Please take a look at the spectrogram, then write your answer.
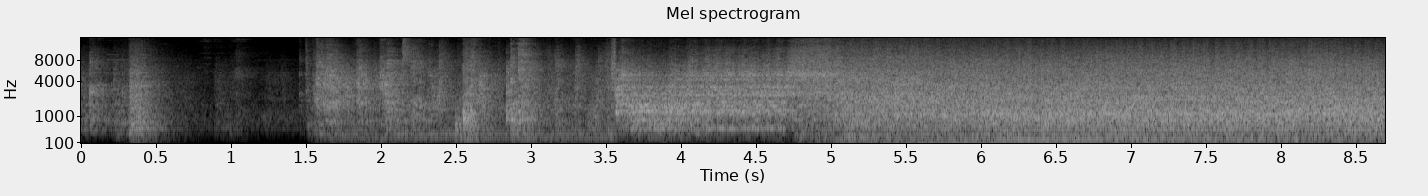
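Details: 1968 Pontiac GTO with automatic transmission and Champion radiator, first start after fitting a fiberglass OPGI fan shroud: starter cranks, engine catches and settles into a steady, even idle with no scraping or rubbing from the fan area; normal running.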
